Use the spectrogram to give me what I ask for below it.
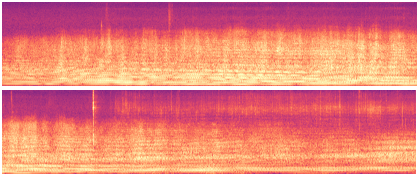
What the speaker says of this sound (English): When I do a video, the planes take off at the same time, always.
